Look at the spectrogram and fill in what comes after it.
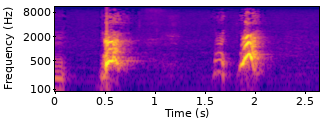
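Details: A dog reacting to various sounds lets out two loud, short barks, each a single rising-then-falling woof, roughly a second and a half apart in a quiet room.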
